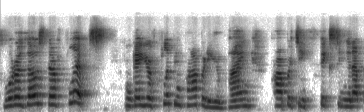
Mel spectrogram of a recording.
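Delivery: ordinary talk, nothing marked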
